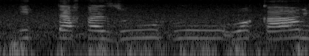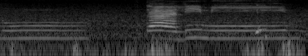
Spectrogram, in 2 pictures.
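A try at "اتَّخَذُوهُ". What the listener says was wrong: اچھا ہو کو زیادہ لمبا نہ کریں، اتخذوہ وکانوا ظالمین.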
